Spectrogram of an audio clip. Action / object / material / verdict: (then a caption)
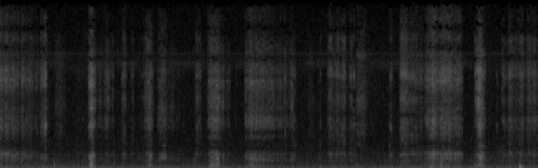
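scrape / paper sheet scratched by a metal pen nib / paper / none. A metal pen nib scratches across a flat, thin sheet of lined white paper while writing Korean text. The clip is quiet, with bright, scratchy strokes and short taps that come in uneven bursts over a soft, steady hiss.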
